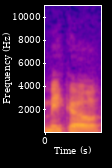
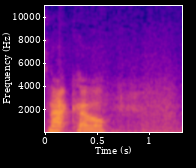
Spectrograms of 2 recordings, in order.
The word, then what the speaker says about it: Matco: Sorry, Matco. I'm just saying it wrong. It's not Mako. It's not like the shark. It's Matco.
